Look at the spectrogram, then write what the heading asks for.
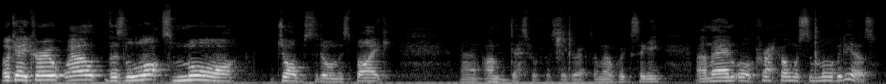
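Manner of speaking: loud, upbeat sign-off to viewers; YouTuber outro. Acted. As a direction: wrap it up for the channel.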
